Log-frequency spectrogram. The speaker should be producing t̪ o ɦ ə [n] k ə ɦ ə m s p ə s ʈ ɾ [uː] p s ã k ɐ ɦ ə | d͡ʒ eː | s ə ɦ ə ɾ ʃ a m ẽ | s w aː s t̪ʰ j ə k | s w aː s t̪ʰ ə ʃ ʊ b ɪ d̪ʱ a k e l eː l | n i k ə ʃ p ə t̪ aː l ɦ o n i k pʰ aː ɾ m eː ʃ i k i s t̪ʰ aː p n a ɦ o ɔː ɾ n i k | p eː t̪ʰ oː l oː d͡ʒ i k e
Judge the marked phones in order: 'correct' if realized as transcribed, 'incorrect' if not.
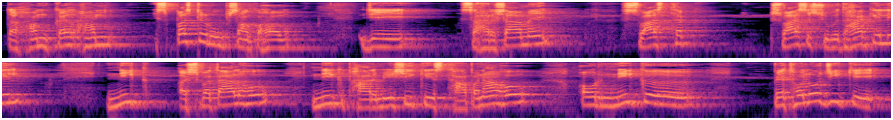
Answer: incorrect: m, correct

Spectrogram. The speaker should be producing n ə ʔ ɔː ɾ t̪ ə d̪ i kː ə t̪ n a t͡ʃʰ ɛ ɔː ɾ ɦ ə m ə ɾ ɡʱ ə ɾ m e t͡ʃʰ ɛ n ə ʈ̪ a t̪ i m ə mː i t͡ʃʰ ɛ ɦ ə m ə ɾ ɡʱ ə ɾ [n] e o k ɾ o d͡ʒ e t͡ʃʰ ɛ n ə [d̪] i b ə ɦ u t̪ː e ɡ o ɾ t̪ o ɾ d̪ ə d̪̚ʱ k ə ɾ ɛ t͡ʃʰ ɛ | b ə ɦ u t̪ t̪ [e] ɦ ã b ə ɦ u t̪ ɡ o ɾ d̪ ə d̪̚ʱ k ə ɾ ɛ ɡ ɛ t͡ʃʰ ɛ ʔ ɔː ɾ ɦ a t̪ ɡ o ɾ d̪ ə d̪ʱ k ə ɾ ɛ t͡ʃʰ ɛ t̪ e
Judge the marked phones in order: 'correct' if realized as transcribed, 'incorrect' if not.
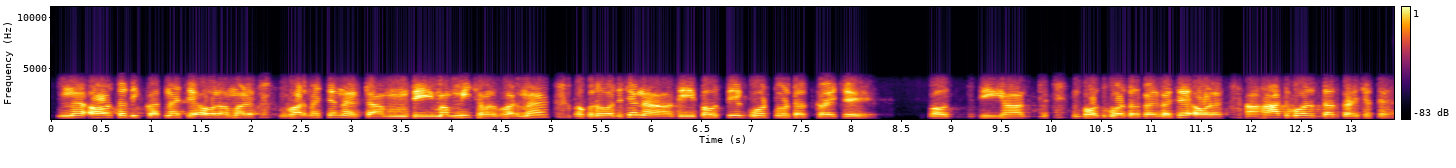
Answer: incorrect: m, incorrect: t̪, incorrect: i

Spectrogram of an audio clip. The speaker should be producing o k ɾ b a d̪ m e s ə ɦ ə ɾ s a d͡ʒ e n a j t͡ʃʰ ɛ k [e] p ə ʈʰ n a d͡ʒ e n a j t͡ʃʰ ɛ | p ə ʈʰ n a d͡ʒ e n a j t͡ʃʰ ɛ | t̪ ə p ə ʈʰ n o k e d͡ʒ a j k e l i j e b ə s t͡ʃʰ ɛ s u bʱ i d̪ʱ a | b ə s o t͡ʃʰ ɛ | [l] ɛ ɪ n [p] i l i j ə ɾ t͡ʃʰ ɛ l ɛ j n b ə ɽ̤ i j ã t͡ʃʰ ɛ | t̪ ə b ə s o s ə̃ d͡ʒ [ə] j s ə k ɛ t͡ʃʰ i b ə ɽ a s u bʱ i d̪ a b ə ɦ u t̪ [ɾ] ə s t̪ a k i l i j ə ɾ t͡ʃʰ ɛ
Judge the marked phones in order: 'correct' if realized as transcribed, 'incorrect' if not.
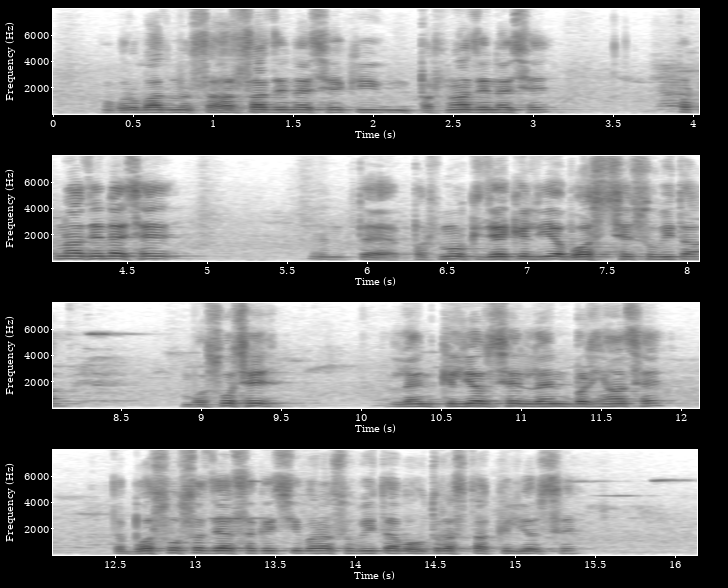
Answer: incorrect: i, correct, incorrect: k, incorrect: a, correct

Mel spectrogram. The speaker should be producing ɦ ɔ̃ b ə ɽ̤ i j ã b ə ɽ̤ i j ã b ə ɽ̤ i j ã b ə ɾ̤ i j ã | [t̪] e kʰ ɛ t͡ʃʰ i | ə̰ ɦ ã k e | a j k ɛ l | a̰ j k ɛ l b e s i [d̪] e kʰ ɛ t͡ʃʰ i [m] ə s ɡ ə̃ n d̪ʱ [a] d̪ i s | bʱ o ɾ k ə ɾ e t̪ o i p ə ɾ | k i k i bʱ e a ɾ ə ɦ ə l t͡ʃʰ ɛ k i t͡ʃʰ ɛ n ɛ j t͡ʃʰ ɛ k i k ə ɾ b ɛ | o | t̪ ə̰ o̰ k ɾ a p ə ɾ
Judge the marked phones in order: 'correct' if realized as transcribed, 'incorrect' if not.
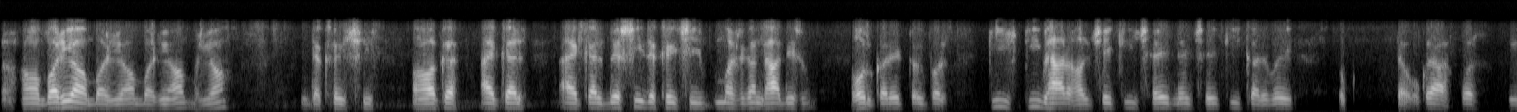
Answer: incorrect: d̪, correct, correct, correct

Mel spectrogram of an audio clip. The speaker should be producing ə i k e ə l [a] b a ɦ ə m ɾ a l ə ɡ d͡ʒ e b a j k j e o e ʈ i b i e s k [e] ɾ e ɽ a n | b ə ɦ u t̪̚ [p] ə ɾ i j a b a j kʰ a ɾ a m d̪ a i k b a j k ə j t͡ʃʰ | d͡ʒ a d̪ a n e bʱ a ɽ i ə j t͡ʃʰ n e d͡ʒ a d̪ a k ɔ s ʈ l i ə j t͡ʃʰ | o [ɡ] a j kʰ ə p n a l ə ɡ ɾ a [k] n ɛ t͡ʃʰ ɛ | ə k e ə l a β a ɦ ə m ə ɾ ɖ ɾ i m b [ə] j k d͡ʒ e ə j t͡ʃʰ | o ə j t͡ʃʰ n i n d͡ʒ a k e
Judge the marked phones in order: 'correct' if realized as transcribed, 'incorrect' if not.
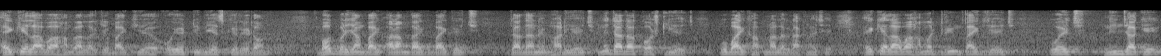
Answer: correct, correct, incorrect: b, incorrect: b, incorrect: kʰ, incorrect: a

